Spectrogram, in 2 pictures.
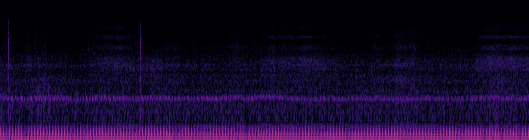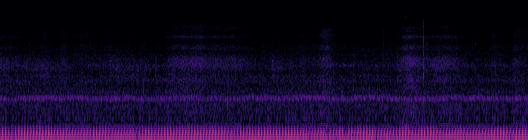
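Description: Motorcycle engine running at a steady low speed, with no revving, as the bike rolls slowly over loose gravel.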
